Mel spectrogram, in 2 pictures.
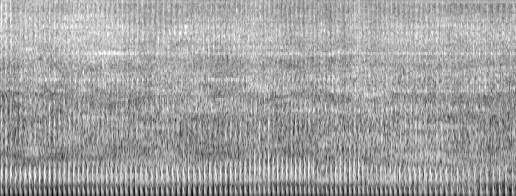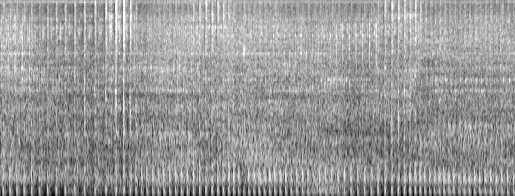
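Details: Royal Enfield single after stripping and cleaning, needle level readjusted; rough idle with uneven thumping, stumbles and coughs around seven seconds; revs sometimes hang high, mixture screw very sensitive; owner suspects air leak or blockage.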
